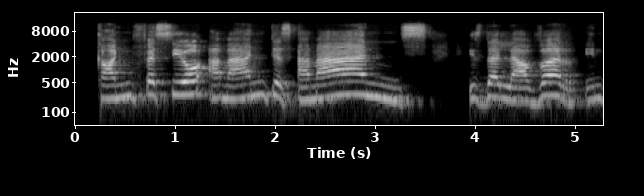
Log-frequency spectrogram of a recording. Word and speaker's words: Confessio Amantis: Zuma said it right. YouTubers, you are also saying it right. It is Confessio Amantis. Amans is the lover in Confessio Amantis.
